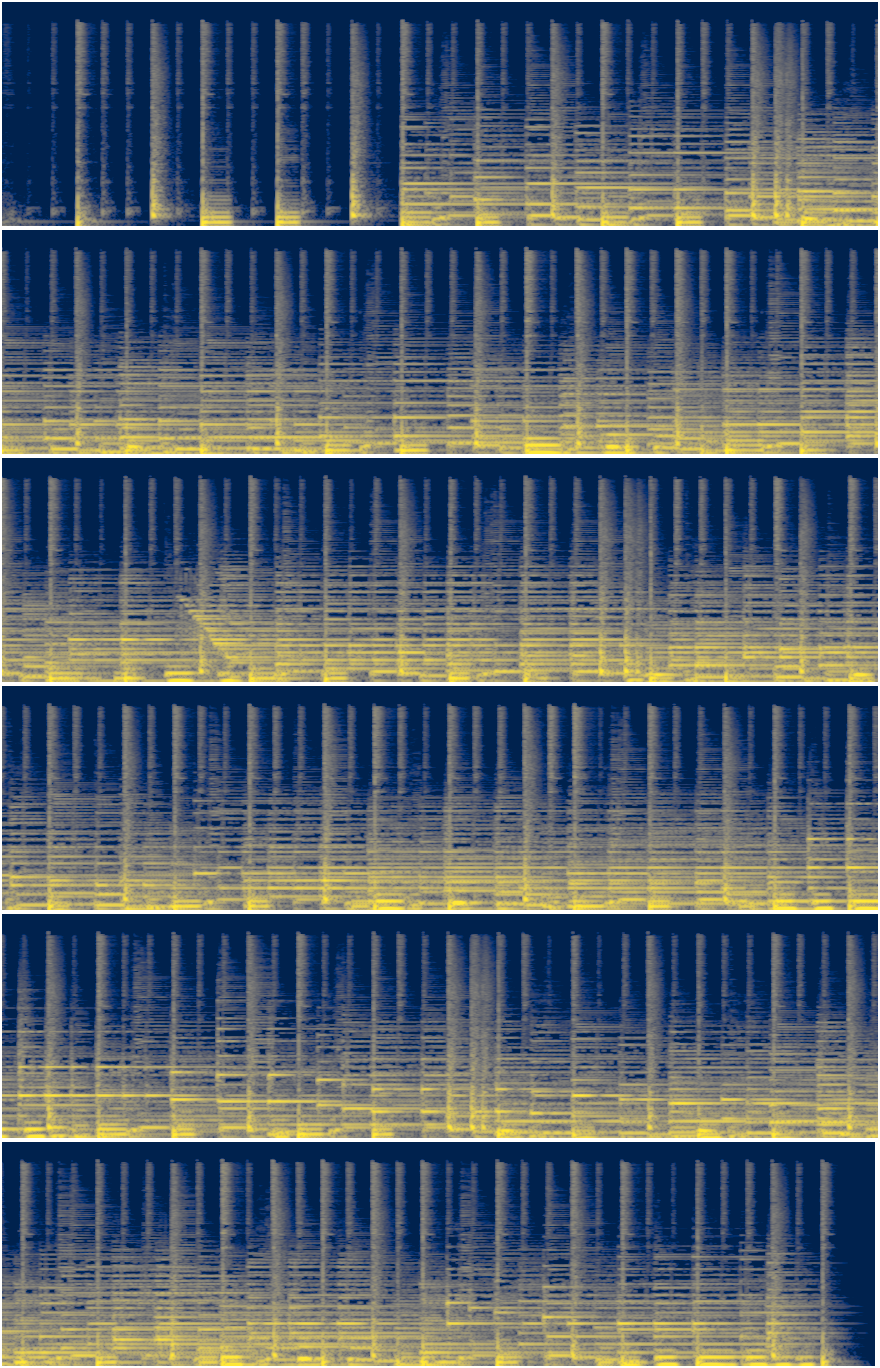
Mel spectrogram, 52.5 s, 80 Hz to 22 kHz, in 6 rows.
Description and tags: Kitchen Boogie loop 1
Improvised on 3 chords in c major, real garage boogie. tested two different piano sounds. Piano 1.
